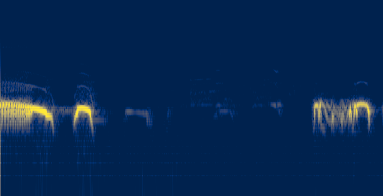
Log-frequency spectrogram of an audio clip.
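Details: Spotted dove giving a provoking coo to lure wild doves into fighting: a long sliding coo, a short arched hoot, near silence, then a quavering rolling phrase beginning again.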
